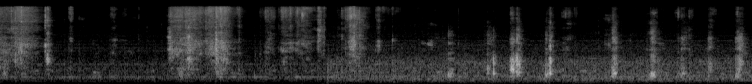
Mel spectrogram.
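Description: Bites into a crispy fried chicken drumstick, with a loud crunch about two seconds in, then close-up chewing: repeated short crunches and mouth clicks.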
